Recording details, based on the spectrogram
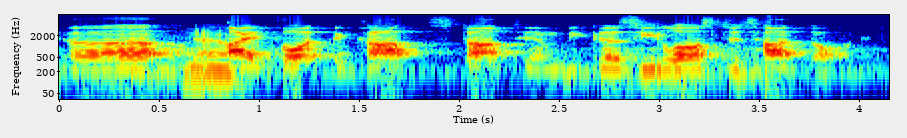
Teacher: thought and glossed and dog are pronounced with an ah sound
